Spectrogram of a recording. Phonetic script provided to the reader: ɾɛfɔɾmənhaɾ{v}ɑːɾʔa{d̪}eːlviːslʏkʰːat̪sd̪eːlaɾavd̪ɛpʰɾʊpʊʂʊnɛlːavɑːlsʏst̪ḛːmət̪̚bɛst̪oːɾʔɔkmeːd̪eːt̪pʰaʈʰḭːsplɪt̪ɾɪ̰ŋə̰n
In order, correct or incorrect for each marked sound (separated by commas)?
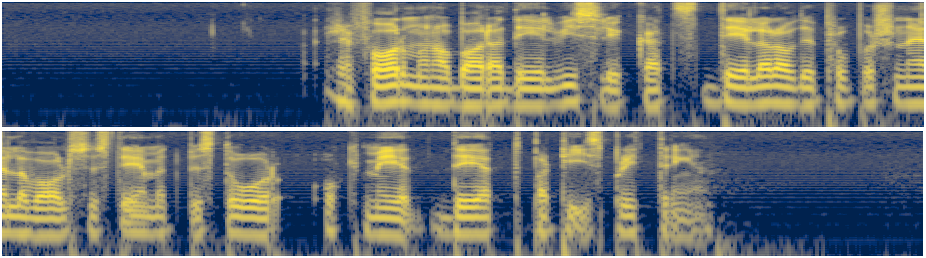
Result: incorrect, correct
